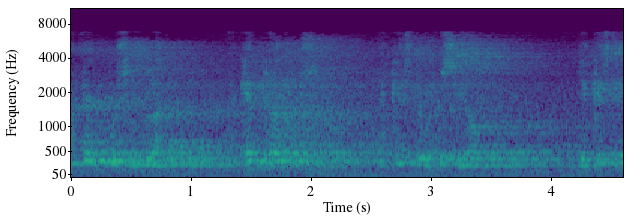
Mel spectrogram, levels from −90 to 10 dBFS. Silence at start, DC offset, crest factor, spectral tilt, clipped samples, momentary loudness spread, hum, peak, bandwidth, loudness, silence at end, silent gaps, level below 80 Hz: 0 s; under 0.1%; 16 dB; -5 dB/octave; under 0.1%; 9 LU; none; -18 dBFS; 7.2 kHz; -34 LUFS; 0 s; none; -58 dBFS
